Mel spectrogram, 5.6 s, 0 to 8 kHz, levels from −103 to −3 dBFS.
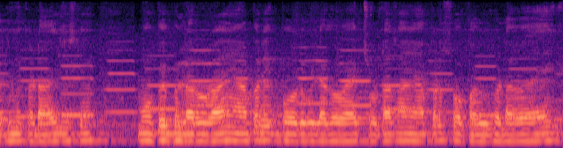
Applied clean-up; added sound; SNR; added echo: none; Wind instrument, woodwind instrument; 13 dB; reverberation time 2.4 s.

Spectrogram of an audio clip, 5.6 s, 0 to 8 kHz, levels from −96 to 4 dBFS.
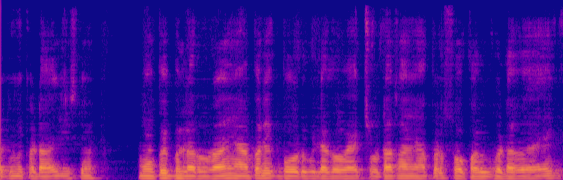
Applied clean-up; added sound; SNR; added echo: neural mask model DeepFilterNet 3.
